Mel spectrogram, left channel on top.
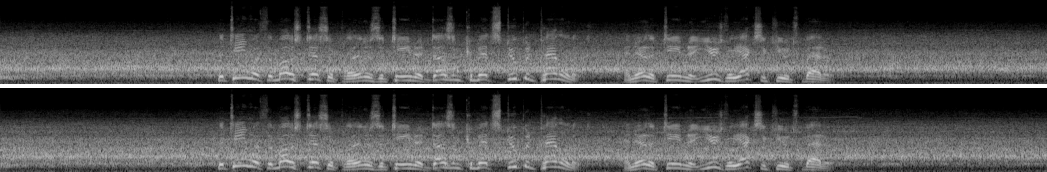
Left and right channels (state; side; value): normal; both; correlation 0.59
